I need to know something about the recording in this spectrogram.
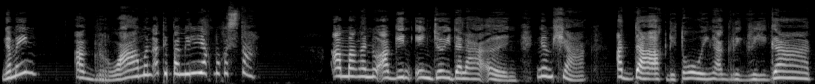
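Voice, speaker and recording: An earnest young maid working abroad in an audio drama, voiced by a woman. Her high voice moves lively up and down, and she sounds close and dry. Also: moderate pace, no room sound, faint music behind. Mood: advising. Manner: earnest, pleading. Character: young Ilocana domestic worker abroad, earnest. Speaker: overseas worker in a drama.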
